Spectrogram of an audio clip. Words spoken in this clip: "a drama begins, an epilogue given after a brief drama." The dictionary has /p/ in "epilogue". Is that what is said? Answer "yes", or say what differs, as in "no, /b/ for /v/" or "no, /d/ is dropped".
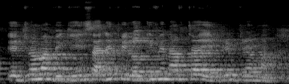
no, /f/ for /p/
